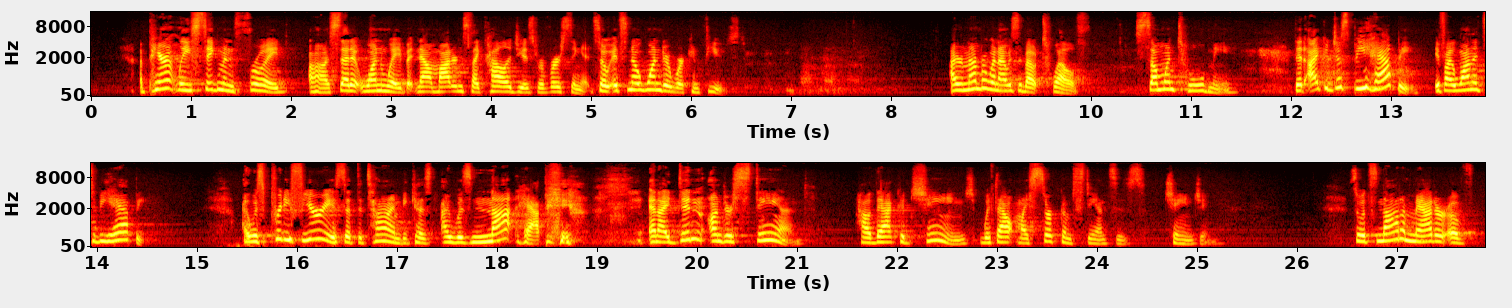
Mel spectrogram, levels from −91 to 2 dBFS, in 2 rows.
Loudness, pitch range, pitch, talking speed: -16 LUFS, 210-295 Hz, 250 Hz, 155 wpm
